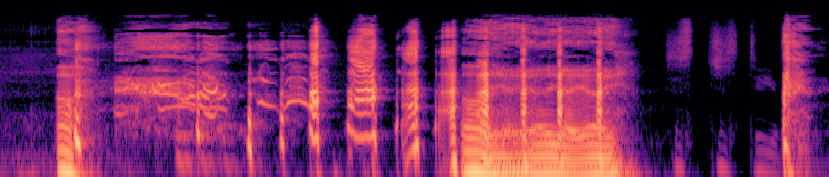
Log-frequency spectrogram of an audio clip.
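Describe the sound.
A short, close cough bursts out, followed by throaty, voiced vocal noises that could be laughter or throat clearing, and ends with another brief cough-like burst.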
